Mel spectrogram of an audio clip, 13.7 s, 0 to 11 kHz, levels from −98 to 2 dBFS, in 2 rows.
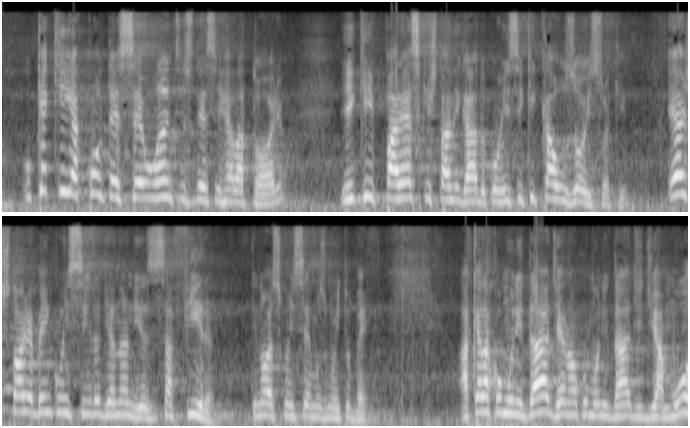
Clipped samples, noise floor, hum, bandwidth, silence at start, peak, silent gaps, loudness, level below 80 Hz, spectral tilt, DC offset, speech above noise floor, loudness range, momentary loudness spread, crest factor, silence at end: under 0.1%; -38 dBFS; none; 9.4 kHz; 0 s; 0 dBFS; none; -16 LUFS; -40 dBFS; -5 dB/octave; under 0.1%; 23 dB; 4 LU; 12 LU; 16 dB; 0 s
